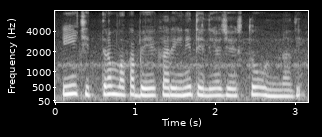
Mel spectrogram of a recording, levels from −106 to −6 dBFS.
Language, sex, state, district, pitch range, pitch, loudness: Telugu, female, Telangana, Hyderabad, 225-255 Hz, 235 Hz, -14 LUFS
